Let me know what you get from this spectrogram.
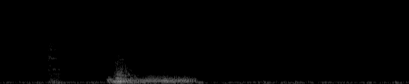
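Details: Shiro, a pet cat curled into a tight ball on a round stool, snores in its sleep: one brief breath, then a single raspy, low, rumbling snore lasting about a second, followed by quiet.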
